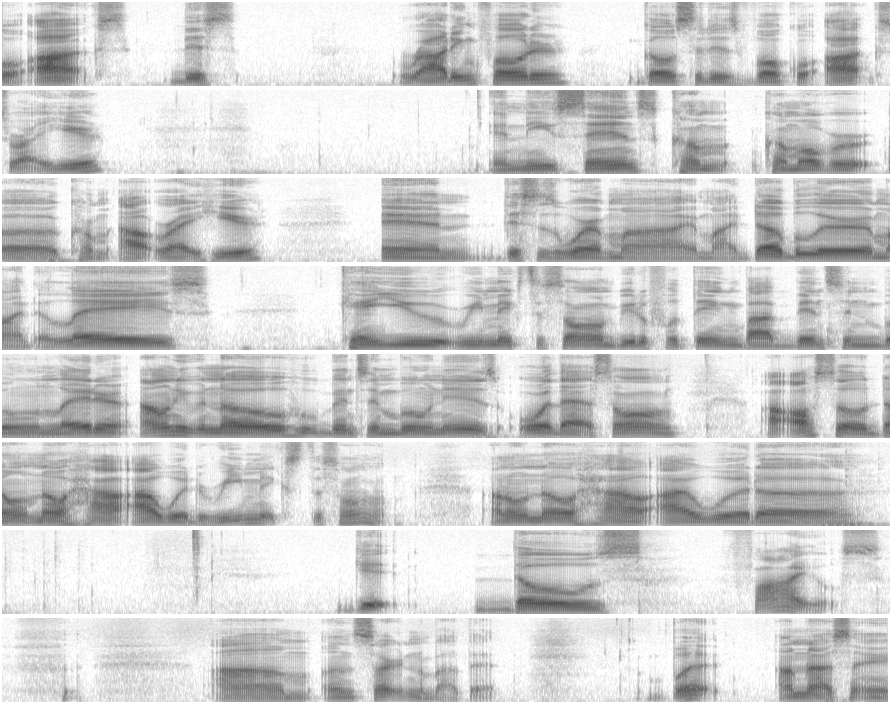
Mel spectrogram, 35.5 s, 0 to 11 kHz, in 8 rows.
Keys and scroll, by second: 5.4 typing.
